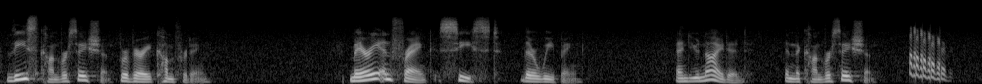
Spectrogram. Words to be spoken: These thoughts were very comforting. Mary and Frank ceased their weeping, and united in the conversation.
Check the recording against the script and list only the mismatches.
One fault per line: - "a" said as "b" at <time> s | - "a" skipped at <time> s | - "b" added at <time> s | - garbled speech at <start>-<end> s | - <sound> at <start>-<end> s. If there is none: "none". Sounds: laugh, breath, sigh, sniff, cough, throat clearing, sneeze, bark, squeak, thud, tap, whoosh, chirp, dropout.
- "thoughts" said as "conversation" at 0.4 s
- chirp at 9.1-9.5 s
